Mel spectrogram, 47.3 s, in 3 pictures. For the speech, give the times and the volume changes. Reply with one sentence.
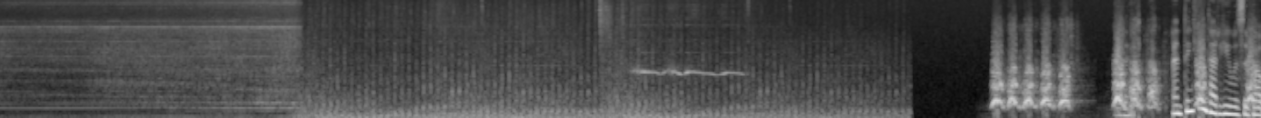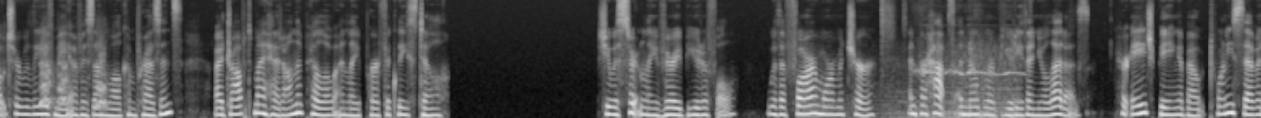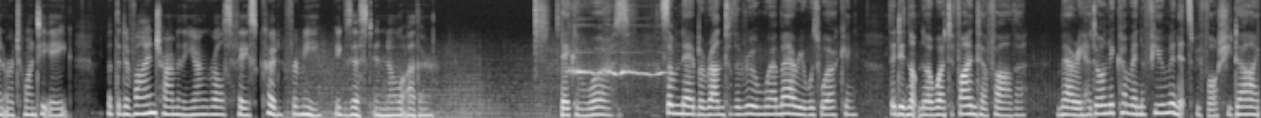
The speech can be heard from 13.9 to 21.4 s, at a steady volume; from 23.3 to 37.0 s, at a steady volume; and from 38.5 to 47.2 s, at a steady volume.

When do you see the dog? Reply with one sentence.
You can hear the dog from 12.4 to 17.2 s.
